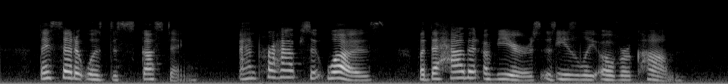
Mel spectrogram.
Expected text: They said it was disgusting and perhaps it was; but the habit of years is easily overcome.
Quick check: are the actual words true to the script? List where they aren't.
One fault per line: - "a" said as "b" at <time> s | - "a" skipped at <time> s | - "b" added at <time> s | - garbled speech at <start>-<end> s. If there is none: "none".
none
